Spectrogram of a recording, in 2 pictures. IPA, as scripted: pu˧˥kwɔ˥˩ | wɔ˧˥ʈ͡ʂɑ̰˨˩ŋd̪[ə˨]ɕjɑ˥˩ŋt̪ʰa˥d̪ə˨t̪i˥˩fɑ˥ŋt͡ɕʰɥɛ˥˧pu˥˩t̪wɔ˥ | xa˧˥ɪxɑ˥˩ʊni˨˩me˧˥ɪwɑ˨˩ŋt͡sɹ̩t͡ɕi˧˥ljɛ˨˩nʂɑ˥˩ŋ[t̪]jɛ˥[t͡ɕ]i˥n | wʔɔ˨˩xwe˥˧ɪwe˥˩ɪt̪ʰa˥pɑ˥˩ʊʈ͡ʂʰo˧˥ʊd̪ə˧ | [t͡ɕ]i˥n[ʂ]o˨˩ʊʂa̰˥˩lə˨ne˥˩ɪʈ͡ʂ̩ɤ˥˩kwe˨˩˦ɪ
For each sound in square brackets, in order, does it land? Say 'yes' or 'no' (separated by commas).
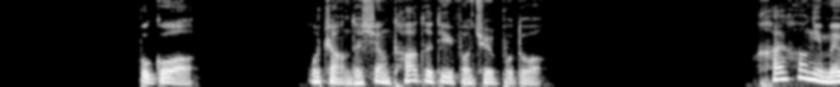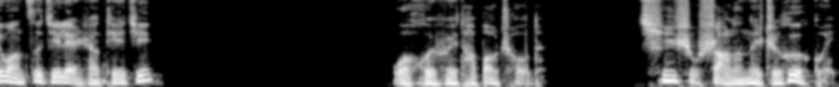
no, no, yes, no, yes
